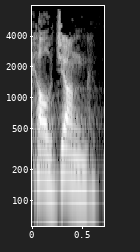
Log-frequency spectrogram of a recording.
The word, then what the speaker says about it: Jung: And one of the guys you study in psychology is Carl, I pronounce it Carl Jung, but I'm sure it's the J is silent and there's all sorts of German bits going on.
